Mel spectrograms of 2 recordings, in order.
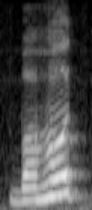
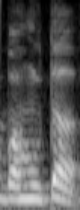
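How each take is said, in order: First: Every sound is pronounced fully and separately. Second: Some sounds are reduced and run together. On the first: The speaker calls it wrong. "इन सभी को पूरी तरह से उच्चारण किया मैंने" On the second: The speaker calls it right. "इसे बहुत पढ़ते हैं"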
